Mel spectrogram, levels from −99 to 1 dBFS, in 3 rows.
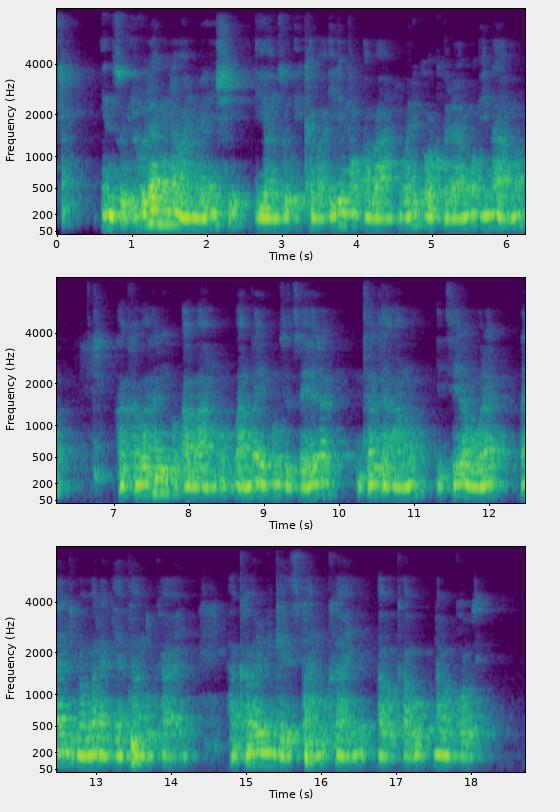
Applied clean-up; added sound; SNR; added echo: none; none; none; reverberation time 0.8 s.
